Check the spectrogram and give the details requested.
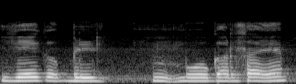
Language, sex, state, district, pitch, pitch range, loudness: Hindi, male, Uttar Pradesh, Shamli, 160 Hz, 155-165 Hz, -13 LUFS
